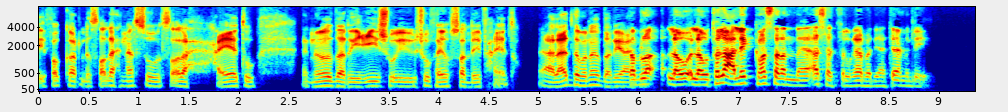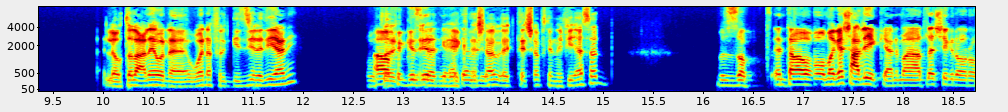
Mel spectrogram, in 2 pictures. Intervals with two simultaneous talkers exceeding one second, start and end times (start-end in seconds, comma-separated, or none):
12.7-13.9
